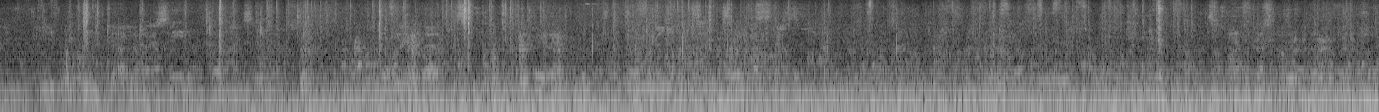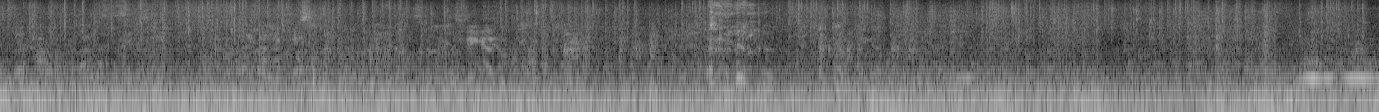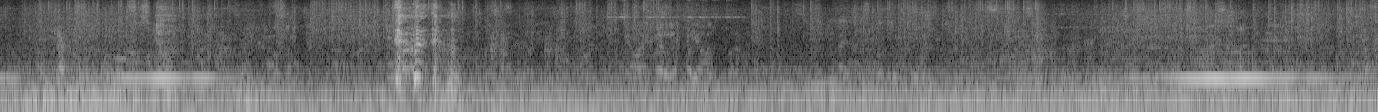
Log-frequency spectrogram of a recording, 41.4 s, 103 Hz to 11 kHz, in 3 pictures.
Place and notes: {
  "title": "Calçada da Glória, Lisbon - Elevator de Bica, a tram ride",
  "date": "2007-12-26 18:08:00",
  "description": "Going up to Bairro Alto.",
  "latitude": "38.72",
  "longitude": "-9.14",
  "altitude": "29",
  "timezone": "Europe/Lisbon"
}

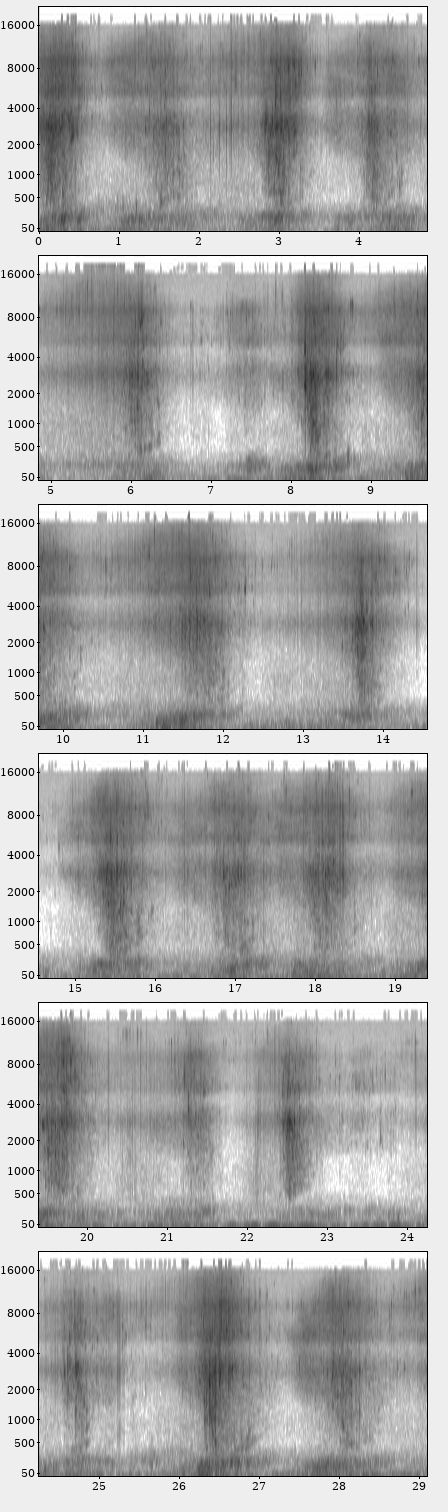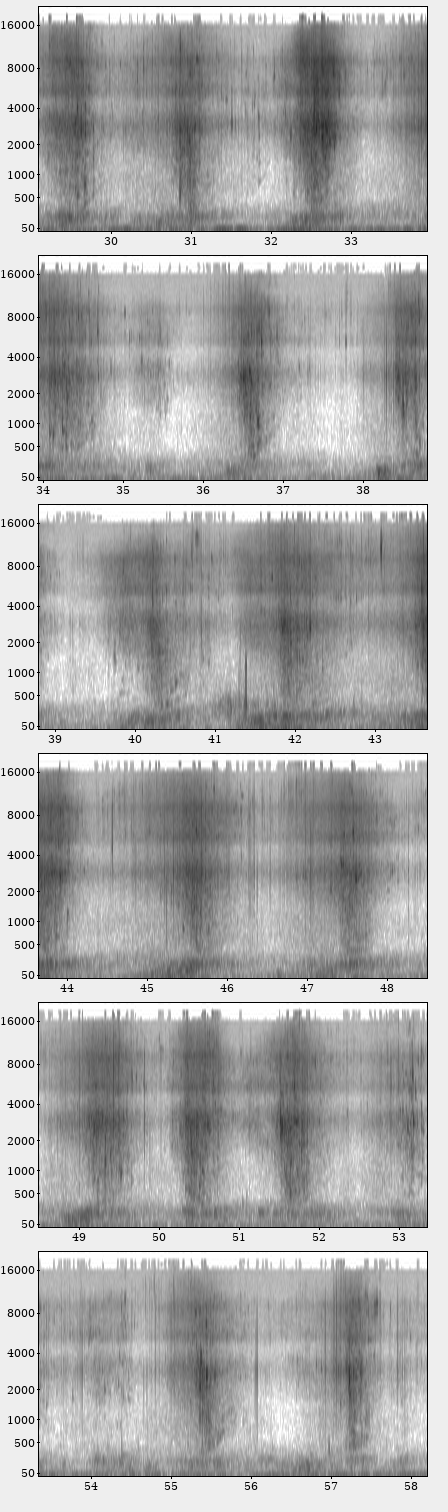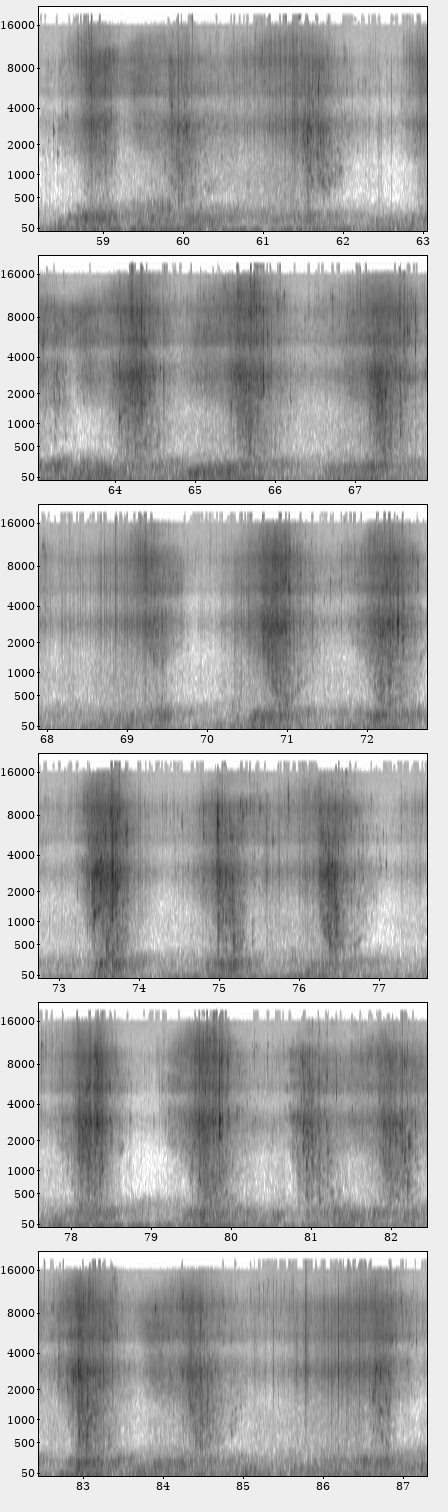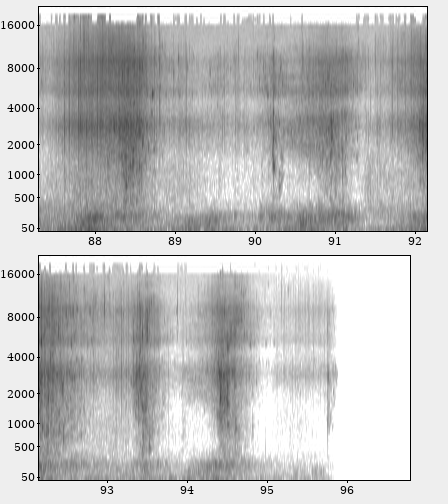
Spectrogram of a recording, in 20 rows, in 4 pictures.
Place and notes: {
  "title": "Rubikiai lake, Lithuania, shore sand",
  "date": "2021-08-14 14:40:00",
  "description": "windy day. stereo hydrophone and geophone in the sand of lakeshore",
  "latitude": "55.51",
  "longitude": "25.30",
  "altitude": "127",
  "timezone": "Europe/Vilnius"
}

